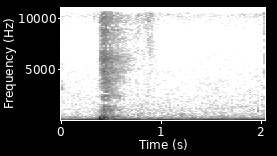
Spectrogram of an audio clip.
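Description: A black dog gives one short sniff about half a second in. Otherwise a faint steady low electrical hum.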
